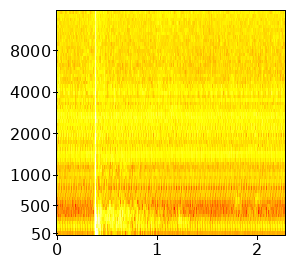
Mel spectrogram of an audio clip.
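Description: Steady electrical hum from the auditorium PA system, with one sharp thump about half a second in as the microphone is handled.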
